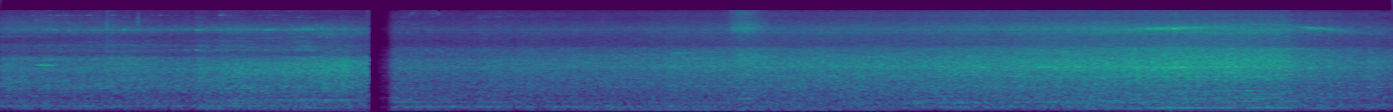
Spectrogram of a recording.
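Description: Buses passing: a coach's engine running and its road noise as it pulls away, a sudden break about three seconds in, then a city bus driving past close by, its engine and tyre noise growing to the loudest point near the end before dropping off.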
